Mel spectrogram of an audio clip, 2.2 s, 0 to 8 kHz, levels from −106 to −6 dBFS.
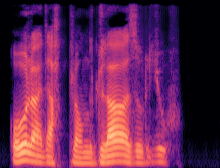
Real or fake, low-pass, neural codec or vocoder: fake; 7.2 kHz; codec, 16 kHz, 2 kbps, X-Codec, WavLM features, trained on Multilingual LibriSpeech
